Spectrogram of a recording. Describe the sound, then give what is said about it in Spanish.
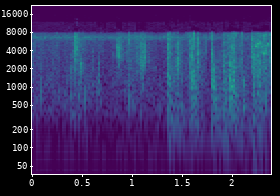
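Running footsteps hurry to open a door in a radio drama: many quick, muffled steps that grow louder toward the end. “Voy a ver quién es. Corre a abrir la puerta.”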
